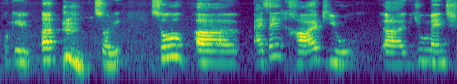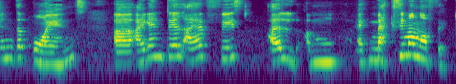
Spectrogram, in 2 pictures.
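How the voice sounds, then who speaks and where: A woman's voice: sits high, slow pace, fairly bright tone, poor audio. A young woman, speaking hesitantly with many "uh" fillers as a guest on a video-call panel. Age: young adult. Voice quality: husky. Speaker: content creator guest.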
